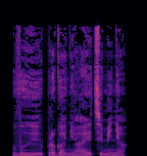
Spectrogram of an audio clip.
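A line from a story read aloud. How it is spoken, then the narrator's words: Soft inquiry. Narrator (Russian): осведомился виконт мягко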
